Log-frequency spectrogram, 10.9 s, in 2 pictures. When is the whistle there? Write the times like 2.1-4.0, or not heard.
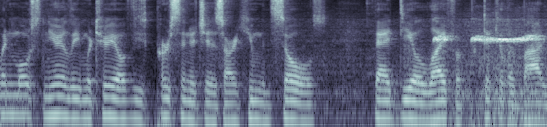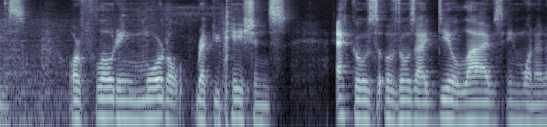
4.3-5.5.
